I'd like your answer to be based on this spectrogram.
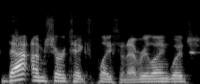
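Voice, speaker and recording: Male podcast host, relaxed, filler-heavy speech, mid-pitched voice. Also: quick pace, dry recording. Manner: relaxed, lots of "like" fillers, rises in pitch when excited. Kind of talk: casual chat.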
